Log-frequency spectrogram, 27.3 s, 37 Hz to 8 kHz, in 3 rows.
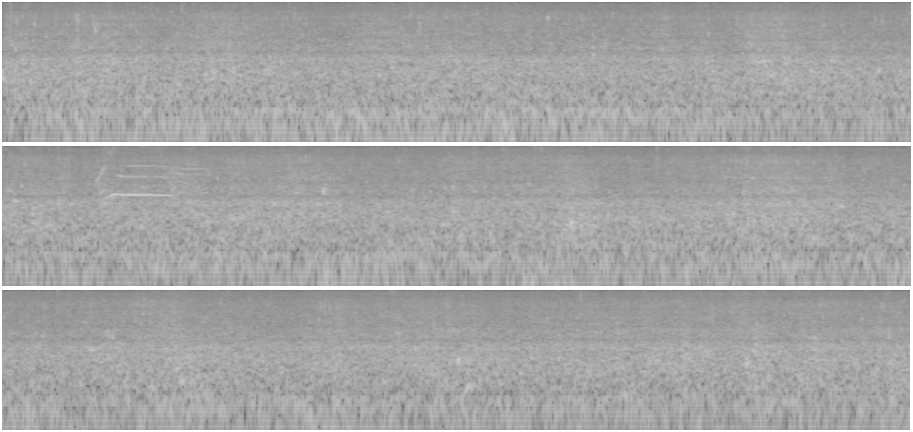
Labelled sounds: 10.1	11.2	killer whale, northern resident, A clan, AB subclan, H01 pod, 1.0 to 7.9 kHz

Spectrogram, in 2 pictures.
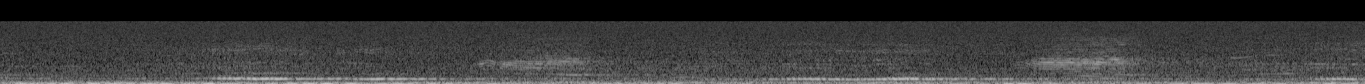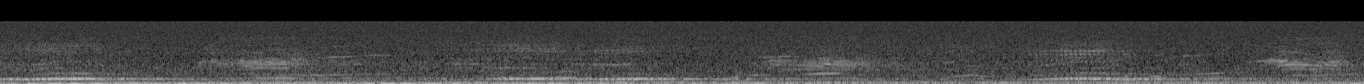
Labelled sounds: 3.5	3.8	humpback whale, 1.8 to 2.0 kHz
4.7	5.9	humpback whale, 0.80 to 1.3 kHz
10.2	11.1	humpback whale, 0.80 to 1.3 kHz
12.3	12.5	humpback whale, 1.2 to 1.4 kHz
15.6	16.5	humpback whale, 0.83 to 1.2 kHz
16.9	17.6	humpback whale, 1.3 to 2.3 kHz
18.7	18.9	humpback whale, 2.3 to 2.5 kHz
21.3	22.3	humpback whale, 0.80 to 1.3 kHz
24.2	24.7	humpback whale, 1.4 to 2.0 kHz
26.2	26.9	humpback whale, 0.80 to 1.3 kHz

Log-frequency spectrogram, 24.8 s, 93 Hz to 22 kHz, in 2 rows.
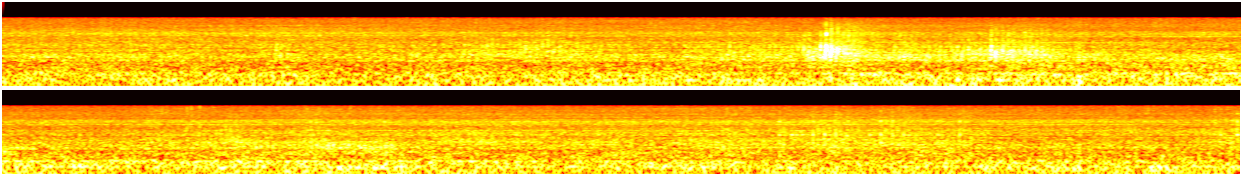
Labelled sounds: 7.9	8.6	vessel noise, 0.49 to 5.8 kHz

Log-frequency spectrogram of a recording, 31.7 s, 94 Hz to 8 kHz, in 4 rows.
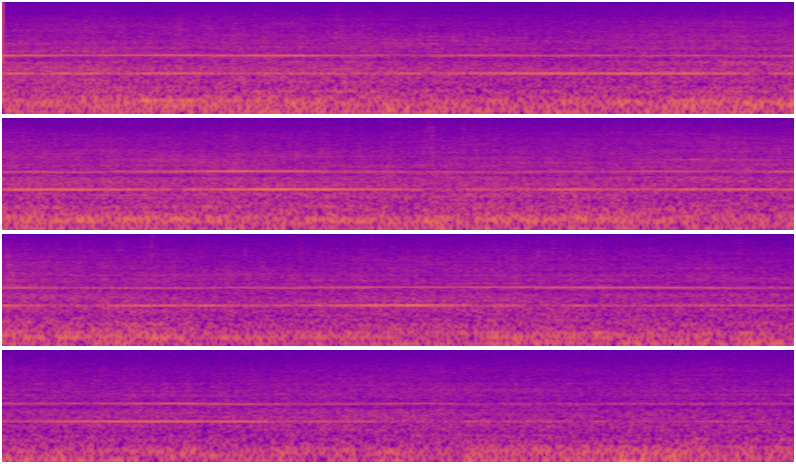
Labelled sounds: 1.0	1.5	vessel noise, 0.90 to 1.1 kHz

